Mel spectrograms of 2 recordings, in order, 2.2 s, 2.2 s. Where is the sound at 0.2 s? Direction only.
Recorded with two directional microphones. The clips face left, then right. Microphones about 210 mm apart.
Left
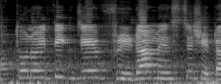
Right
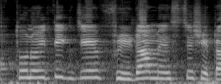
55° right (ahead or behind).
